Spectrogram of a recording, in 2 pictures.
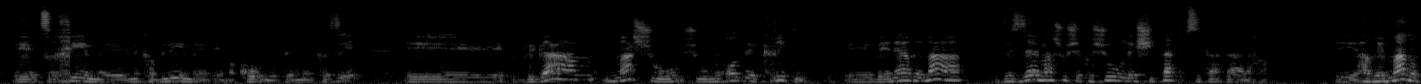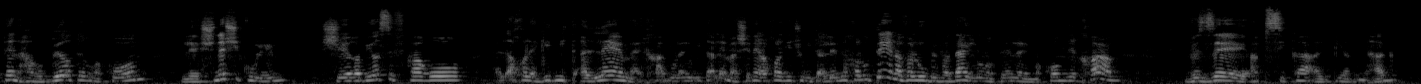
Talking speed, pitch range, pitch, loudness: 120 wpm, 110-185 Hz, 140 Hz, -42 LUFS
